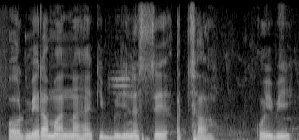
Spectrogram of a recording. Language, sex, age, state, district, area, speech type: Urdu, male, 30-45, Bihar, Khagaria, rural, spontaneous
